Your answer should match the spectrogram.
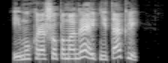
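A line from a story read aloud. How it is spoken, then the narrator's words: Exclaimed. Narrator (Russian): воскликнул король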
